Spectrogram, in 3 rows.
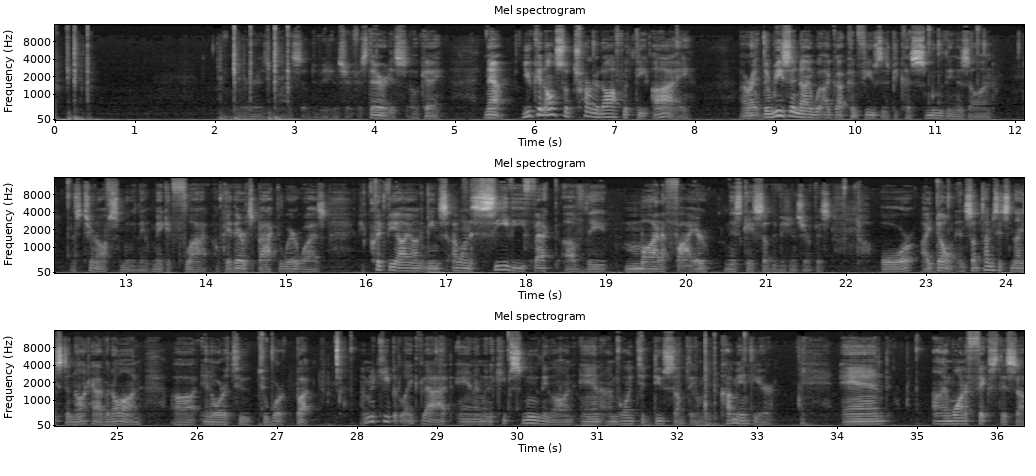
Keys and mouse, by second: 0.2 ctrl+z, 2.2 ctrl+z, 2.8 ctrl+z, 6.5-8.4 drag, 8.4 middle click, 10.9-14.1 drag, 14.1-16.1 middle drag, 16.1-17.8 drag, 23.1-24.9 drag, 26.8-28.6 drag, 29.8 click, 32.4 Tab.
